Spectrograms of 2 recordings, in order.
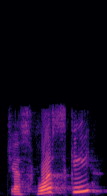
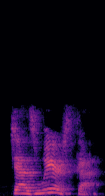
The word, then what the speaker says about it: Jazwierska: Today I am super excited to introduce you to my new friend, Jasworski. Did I say it correctly this time? Jazwierska.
